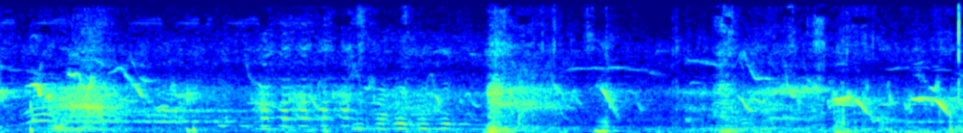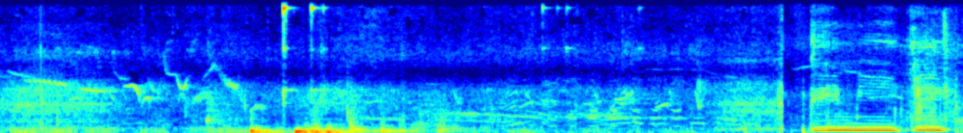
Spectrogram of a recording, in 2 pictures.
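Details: Boer goat kids being fed milk at a goat farm in Nepal; several short, wavering bleats with a strong, steady bleat near the end, mixed with human voices and farmyard clatter.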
